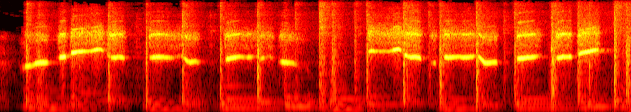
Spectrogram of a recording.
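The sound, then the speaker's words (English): A musician whistles a bouncy jingle melody in clear, sustained phrases, backed by a lively band playing a steady rhythmic accompaniment underneath. “How about whistling along with him?”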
